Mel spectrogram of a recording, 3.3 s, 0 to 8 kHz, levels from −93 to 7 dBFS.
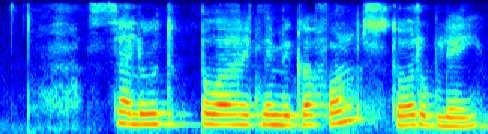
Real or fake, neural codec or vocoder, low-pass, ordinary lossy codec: fake; codec, 16 kHz, 2 kbps, X-Codec, WavLM features, trained on Multilingual LibriSpeech; 7.2 kHz; Opus, 32 kbps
